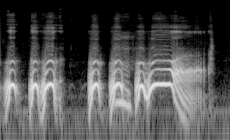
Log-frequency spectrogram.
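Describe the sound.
A human voice imitates a barred owl call. A rhythmic sequence of hoots comes in two phrases, the last hoot long, drawn out and falling in pitch at the end, with no other sound.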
